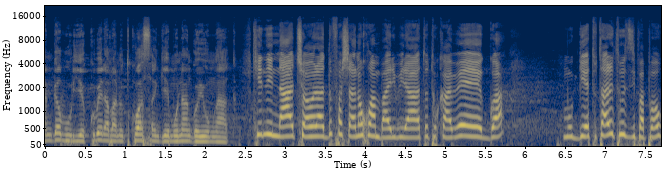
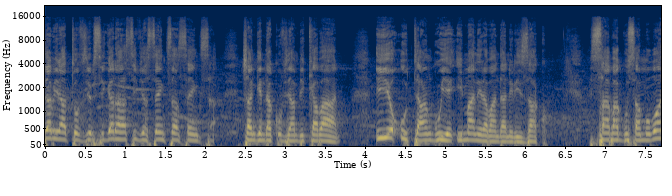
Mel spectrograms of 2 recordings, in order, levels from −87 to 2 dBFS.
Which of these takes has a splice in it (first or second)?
first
